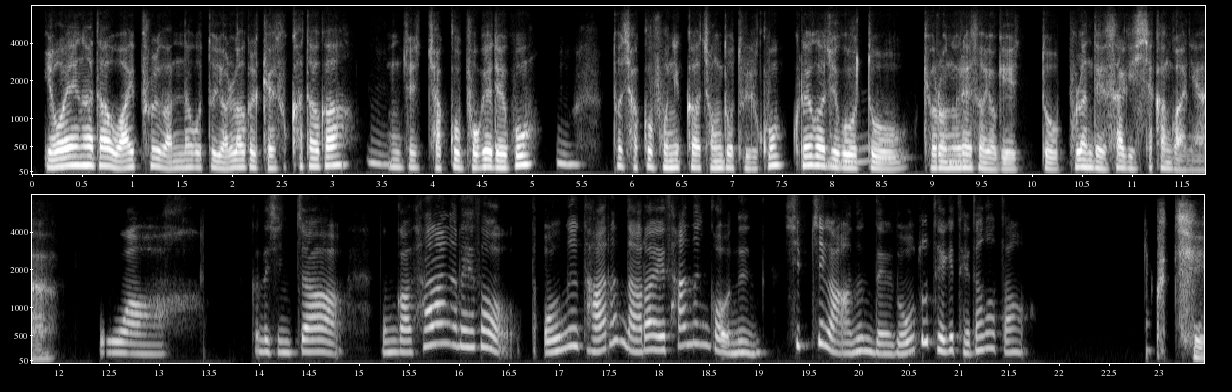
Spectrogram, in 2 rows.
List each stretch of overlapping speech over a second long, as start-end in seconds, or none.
7.9-9.5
